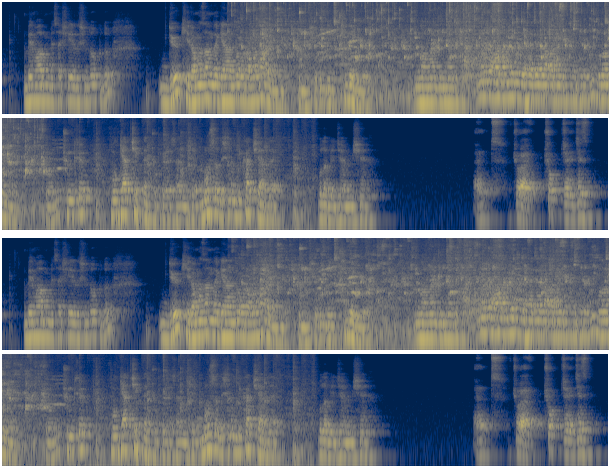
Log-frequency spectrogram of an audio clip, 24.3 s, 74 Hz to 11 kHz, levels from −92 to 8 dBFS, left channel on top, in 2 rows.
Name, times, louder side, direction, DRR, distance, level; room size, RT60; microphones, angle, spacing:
voice 1, 0.4-2.6 3.1-7.4 8.2-12.5 13.0-17.7 18.5-19.5, left 1 dB, 10° left, -1 dB, 0.4 m, -26 dB
Walk footsteps / Chirp tweet / Stream, 4.5-13.0, left 3 dB, 65° left, 0.6 m, -32 dB
sound 1, 4.9-18.4, right 1 dB, 35° right, 1.0 m, -39 dB
voice 2, 21.6-22.1 22.4-23.9, equal, 85° right, -6 dB, 1.3 m, -30 dB
3.8 x 2.8 x 2.2 m, 0.75 s
head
